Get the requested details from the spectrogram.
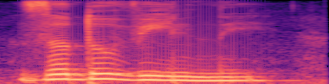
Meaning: satisfactory
- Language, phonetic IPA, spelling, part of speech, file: Ukrainian, [zɐdɔˈʋʲilʲnei̯], задовільний, adjective, Uk-задовільний.ogg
